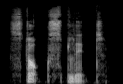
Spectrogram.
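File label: "stock split", English, British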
